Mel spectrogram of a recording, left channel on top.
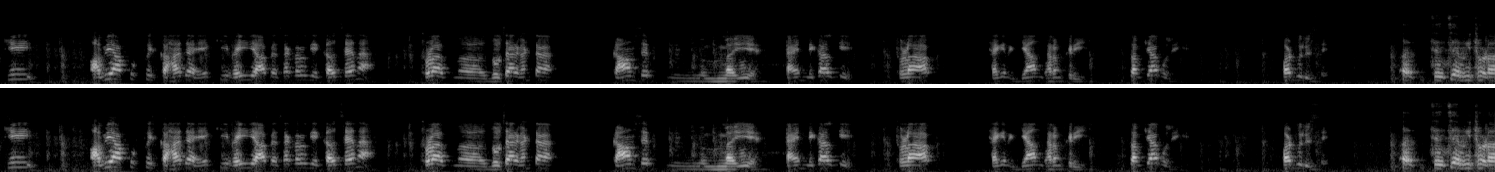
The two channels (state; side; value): quieter; left; 4.5 dB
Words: कि अभी आपको कुछ कहा जाए कि भाई आप ऐसा करो कि कल से है ना थोड़ा 2-4 घंटा काम से ये टाइम निकाल के थोड़ा आप, है कि नहीं, ज्ञान धर्म करिए, तब क्या बोलेंगे? व्हाट विल यू से? सेंसे अभी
